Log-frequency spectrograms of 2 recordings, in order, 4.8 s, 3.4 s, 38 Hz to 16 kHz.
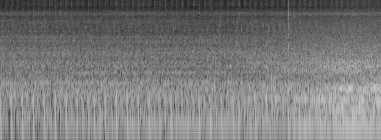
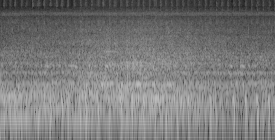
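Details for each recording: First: Honda Beat scooter after TPS check and throttle body cleaning, idle being set around 1500–1600 rpm: steady even putter, revs lifting briefly midway then settling to a smooth regular idle. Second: Honda Beat scooter idling unevenly with a soft wet sputter while checking TPS and cleaning throttle body; injector delivering too much fuel, running rich, before adjustment/reset.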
